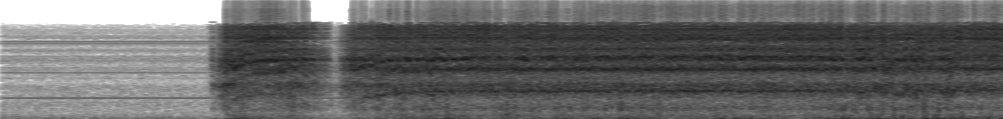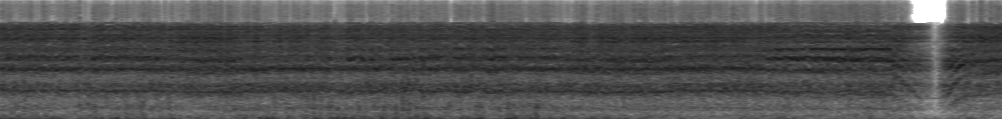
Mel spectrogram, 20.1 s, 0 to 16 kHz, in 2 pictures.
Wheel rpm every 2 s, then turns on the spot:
0, 70, 200, 230, 230, 230, 220, 230, 220, 170.
none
